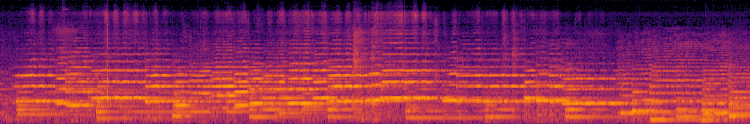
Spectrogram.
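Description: A flute plays a melody with violins, live chamber music in a classical style. Held notes change about once a second over a lower line of sustained notes.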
